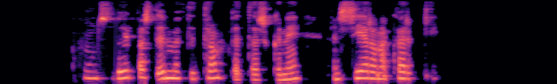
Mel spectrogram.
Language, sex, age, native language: Icelandic, female, 20-29, Icelandic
